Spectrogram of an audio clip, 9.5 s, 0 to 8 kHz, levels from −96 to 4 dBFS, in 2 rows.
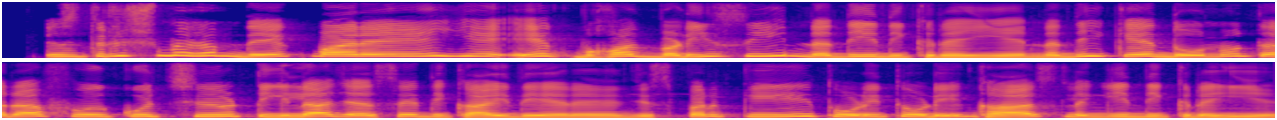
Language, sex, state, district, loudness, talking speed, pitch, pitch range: Hindi, female, Uttar Pradesh, Jyotiba Phule Nagar, -15 LUFS, 230 wpm, 260 Hz, 230-290 Hz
